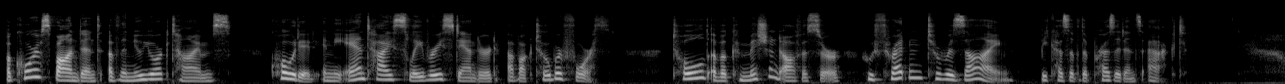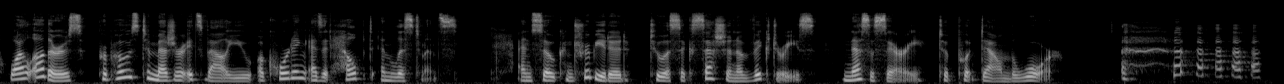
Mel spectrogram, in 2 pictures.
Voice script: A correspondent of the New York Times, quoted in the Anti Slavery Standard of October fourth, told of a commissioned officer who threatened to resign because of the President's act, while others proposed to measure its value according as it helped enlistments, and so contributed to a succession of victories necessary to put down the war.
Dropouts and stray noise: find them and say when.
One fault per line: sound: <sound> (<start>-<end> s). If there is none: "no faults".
sound: laugh (23.9-25.5 s)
